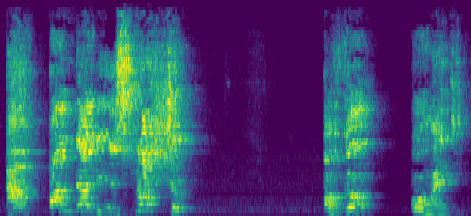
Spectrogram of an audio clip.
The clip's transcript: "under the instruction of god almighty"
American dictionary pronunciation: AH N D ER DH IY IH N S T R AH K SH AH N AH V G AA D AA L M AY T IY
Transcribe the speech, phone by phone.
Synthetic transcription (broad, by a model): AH N D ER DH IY IH N S T R AH K SH AH N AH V G AA D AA L M AY T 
